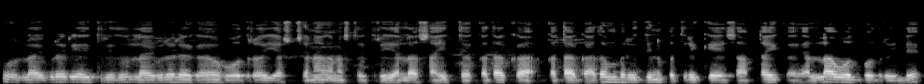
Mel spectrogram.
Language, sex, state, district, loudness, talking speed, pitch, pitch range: Kannada, male, Karnataka, Bijapur, -17 LUFS, 145 wpm, 110 Hz, 105-115 Hz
